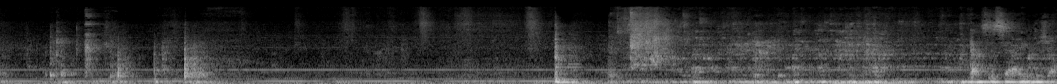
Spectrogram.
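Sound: water being poured out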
